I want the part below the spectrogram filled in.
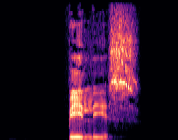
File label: "pilis", latin; santillana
